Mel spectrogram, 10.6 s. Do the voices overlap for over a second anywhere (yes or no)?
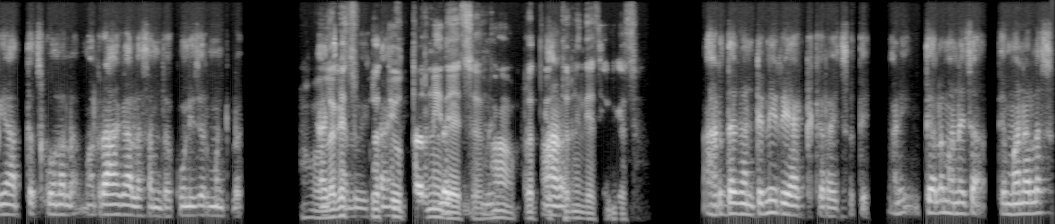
yes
